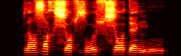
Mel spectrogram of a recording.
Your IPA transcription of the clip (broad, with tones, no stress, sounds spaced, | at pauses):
p l a˧ zˤ ɯ˦ x ɕ ɔ˨ ɬ zˤ uː˨˦ ɬ ɕ ɔ˧ ɗ ɛ˧ ŋ͡m u˨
